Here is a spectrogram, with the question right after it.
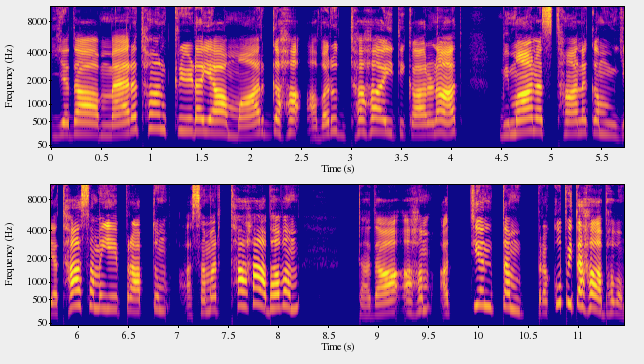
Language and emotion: Sanskrit, angry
